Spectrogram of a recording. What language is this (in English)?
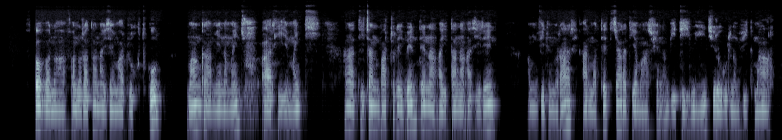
Malagasy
